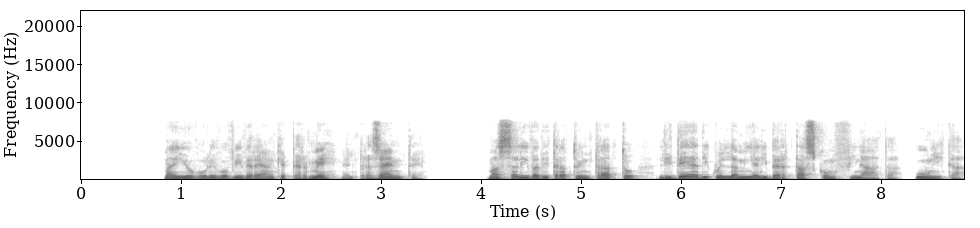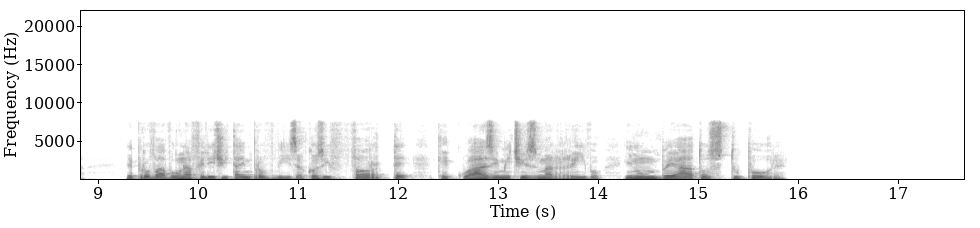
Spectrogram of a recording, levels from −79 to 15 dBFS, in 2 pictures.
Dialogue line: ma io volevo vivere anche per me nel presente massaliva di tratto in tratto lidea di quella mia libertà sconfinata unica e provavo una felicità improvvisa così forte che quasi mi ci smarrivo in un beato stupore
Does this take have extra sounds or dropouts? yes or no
no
